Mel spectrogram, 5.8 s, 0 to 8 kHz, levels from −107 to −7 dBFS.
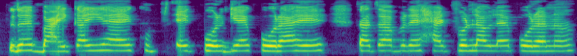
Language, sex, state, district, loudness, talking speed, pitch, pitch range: Marathi, female, Maharashtra, Nagpur, -14 LUFS, 155 wpm, 285 Hz, 275-290 Hz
